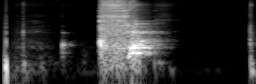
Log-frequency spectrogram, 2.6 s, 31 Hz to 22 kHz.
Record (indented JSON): {
  "cough_length": "2.6 s",
  "cough_amplitude": 32768,
  "cough_signal_mean_std_ratio": 0.45,
  "survey_phase": "beta (2021-08-13 to 2022-03-07)",
  "age": "45-64",
  "gender": "Female",
  "wearing_mask": "No",
  "symptom_none": true,
  "smoker_status": "Ex-smoker",
  "respiratory_condition_asthma": false,
  "respiratory_condition_other": false,
  "recruitment_source": "REACT",
  "submission_delay": "9 days",
  "covid_test_result": "Negative",
  "covid_test_method": "RT-qPCR"
}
